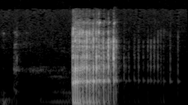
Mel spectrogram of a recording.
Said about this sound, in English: Anyway, that was a nice big burp. We're going to end it on that one.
